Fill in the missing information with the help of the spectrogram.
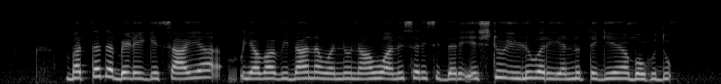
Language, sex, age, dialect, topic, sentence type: Kannada, female, 18-24, Coastal/Dakshin, agriculture, question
